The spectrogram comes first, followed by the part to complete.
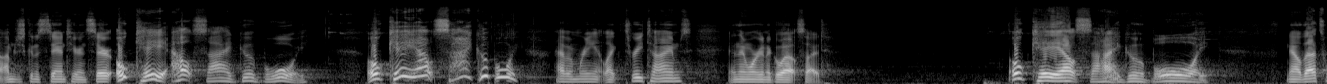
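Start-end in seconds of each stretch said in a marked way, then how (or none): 1.2-3.1 loud, high puppy praise with "outside" punched out; stress on outside. Real, not acted. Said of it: "I'm gonna start emphasizing the word outside". 3.7-5.2 very high, loud, drawn-out praise with "outside" ringing out; stress on outside. Real, not acted. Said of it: "I'm gonna start emphasizing the word outside". 10.1-12.1 loud, slow puppy praise with "outside" stretched; stress on outside. Real, not acted. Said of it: "I'm gonna start emphasizing the word outside".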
